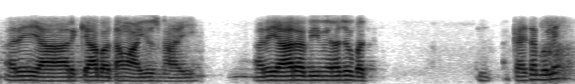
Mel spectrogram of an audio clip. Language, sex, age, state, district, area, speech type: Hindi, male, 18-30, Madhya Pradesh, Balaghat, rural, conversation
